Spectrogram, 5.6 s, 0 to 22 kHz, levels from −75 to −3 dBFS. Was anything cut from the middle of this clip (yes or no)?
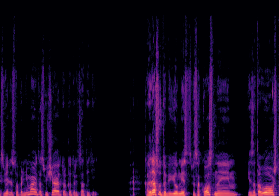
no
